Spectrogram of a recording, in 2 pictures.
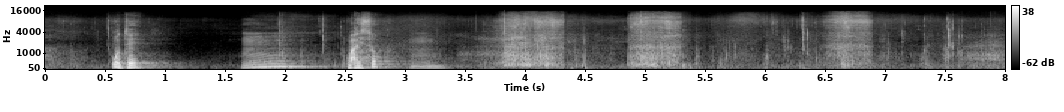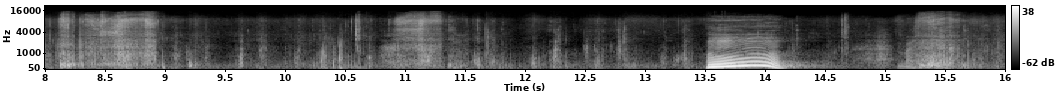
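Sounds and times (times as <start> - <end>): chewing and biting: 3.8 - 13.5.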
